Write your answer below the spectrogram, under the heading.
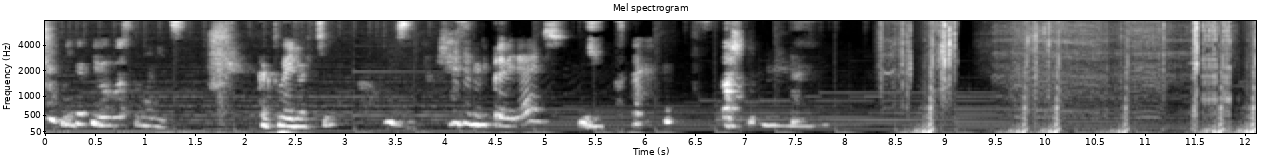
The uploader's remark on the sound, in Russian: У данного выпуска специфичный звук из-за формата "интервью в гостях", а так же были небольшие технические накладки с аппаратурой, поэтому небольшой дисклеймер и извинения перед любителями чистого звука.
